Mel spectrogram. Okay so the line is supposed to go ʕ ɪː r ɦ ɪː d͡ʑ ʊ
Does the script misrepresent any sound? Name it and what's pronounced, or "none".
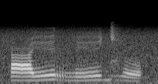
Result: none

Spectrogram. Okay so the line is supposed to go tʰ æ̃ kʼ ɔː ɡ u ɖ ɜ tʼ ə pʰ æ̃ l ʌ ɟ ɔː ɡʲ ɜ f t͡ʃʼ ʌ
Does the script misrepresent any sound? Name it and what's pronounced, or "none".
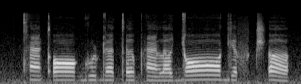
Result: none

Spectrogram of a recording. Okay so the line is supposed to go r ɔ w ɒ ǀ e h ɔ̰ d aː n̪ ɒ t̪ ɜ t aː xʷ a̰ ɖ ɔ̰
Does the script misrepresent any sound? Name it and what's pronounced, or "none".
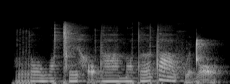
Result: none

